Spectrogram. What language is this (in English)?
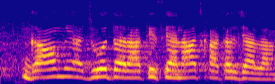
Bhojpuri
